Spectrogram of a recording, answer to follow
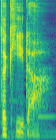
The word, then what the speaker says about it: Takeda: In the Swedish dub, his name is pronounced Takida.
